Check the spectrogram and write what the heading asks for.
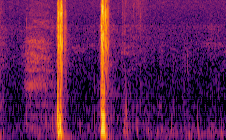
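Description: Two sharp knocks about half a second apart, as of hard objects being handled or set down.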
